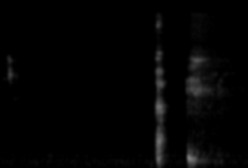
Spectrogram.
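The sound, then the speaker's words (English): Upset stomach sounds: a tiny faint blip, then after a pause a sharp, abrupt burst followed by a longer, croaky gulping noise, with no talking. “He gets quiet, trying to listen, but all he hears are the sounds of my upset stomach.”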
